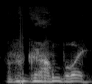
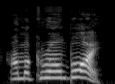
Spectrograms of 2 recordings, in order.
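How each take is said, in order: First: Said in the usual way. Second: High, loud put-on kid voice. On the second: Shown as a demonstration. Player mocking his character, high childish voice. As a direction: pitch it way up and whine it out.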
